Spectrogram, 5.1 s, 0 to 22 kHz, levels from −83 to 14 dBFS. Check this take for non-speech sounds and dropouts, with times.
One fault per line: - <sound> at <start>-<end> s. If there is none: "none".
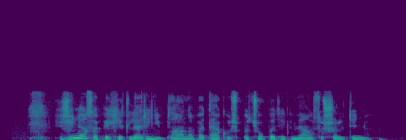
none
